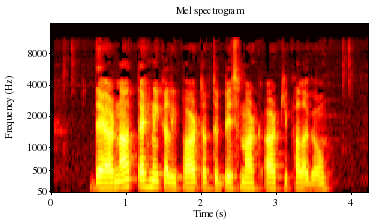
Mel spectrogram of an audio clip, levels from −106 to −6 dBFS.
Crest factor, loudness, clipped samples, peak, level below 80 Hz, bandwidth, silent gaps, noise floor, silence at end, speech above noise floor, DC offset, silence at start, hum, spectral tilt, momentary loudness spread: 20 dB; -24 LUFS; under 0.1%; -4 dBFS; -74 dBFS; 11.5 kHz; none; -66 dBFS; 0.6 s; 42 dB; under 0.1%; 0.6 s; none; -5 dB/octave; 11 LU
